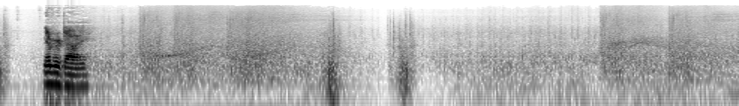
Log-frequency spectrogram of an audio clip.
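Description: Sea waves wash and lap steadily.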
